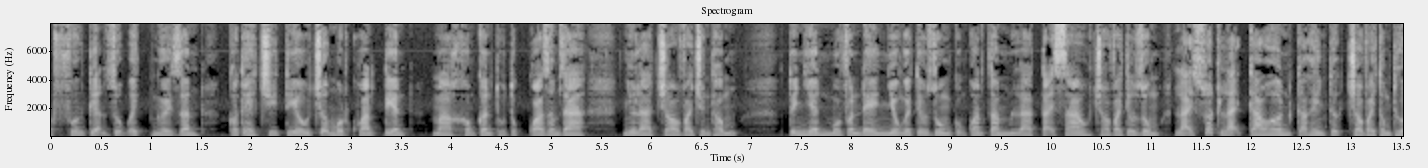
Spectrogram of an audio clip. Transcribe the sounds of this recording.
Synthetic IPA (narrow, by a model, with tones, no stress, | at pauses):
o˨˩t̚fɨ˧əŋt̪ḭ˧˨ənzu˦˥p̚ʔï˦˥k̟̚ŋɨ˨˩əjzə˧nkɔ˨˦t̪ʰe˧˩t͡ɕi˧t̪i˧əwt͡ɕɨ˦˥ək̚mo˨˩t̚xwaː˧˩nt̪i˨˩ən | maː˨˩xə˧wŋ͡mkə˨˩nt̪ʰu˧˩t̪ʊ˨˩k͡p̚kwaː˨˦zə˨˩mzaː˧ɲɨ˧laː˨˩t͡ɕɔ˧va˧jt͡ɕwi˨˩ənt̪ʰə˨˦wŋ͡m | t̪wi˧ɲi˧ənmo˨˩t̚və˨˦nɗe˨˩ɲi˨˩əwŋɨ˨˩əjt̪i˧ə˧wzʊ˨˩ŋ͡mkʊ̰˧˥ŋ͡mkwaː˧nt̪ə˧mlaː˨˩t̪a̰ː˧˨jsaː˧wt͡ɕɔ˧va˧jt̪i˧əwzʊ˨˩ŋ͡mla̰ː˧˥jswə˦˥t̚la̰ː˧˨jkaː˧wɦəː˧nkaː˦˥k̚hï˨˩ŋ̟t̪ʰɨ˦˥k̚t͡ɕɔ˧va˧jt̪ʰə˧wŋ͡mt̪ʰɨ˨˩ə˦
